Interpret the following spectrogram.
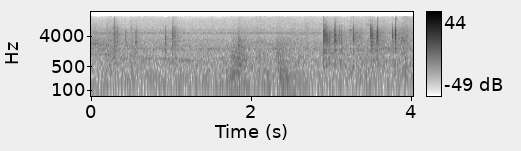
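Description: Handling noise of a ruler being laid down and slid over carpet: soft rustling, with scattered small clicks and a quick run of light clicks and taps about three seconds in.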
